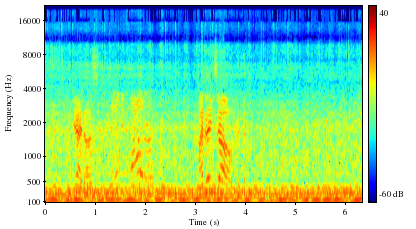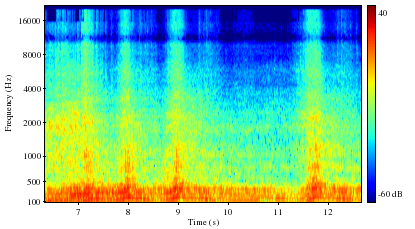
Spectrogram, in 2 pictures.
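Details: 2000HP twin-turbo Lamborghini with Comp Turbo turbos, before heat cycling, bearings possibly tight: clean revs rising and falling with throttle, deep even exhaust note, no rattles or grinding; sounds good.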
